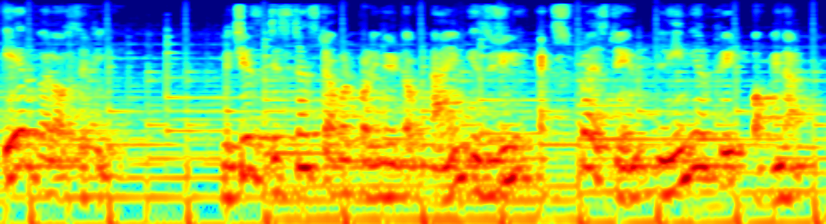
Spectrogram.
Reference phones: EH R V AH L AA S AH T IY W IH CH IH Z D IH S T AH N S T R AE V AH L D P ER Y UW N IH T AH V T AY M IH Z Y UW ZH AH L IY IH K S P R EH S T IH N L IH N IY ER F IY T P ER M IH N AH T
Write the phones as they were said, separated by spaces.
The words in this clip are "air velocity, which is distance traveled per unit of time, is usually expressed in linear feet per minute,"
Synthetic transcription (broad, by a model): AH R V AH L AA S AH T IY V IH CH IH Z D IH S T AH N S T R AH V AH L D P ER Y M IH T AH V T AY M IH Z Y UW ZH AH L IY IH K S P R EH S T IH N L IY N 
